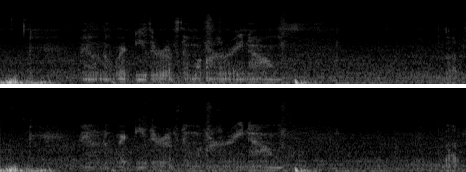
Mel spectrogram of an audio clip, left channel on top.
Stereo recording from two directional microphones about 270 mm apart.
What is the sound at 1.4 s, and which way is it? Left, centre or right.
Speech, centre.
